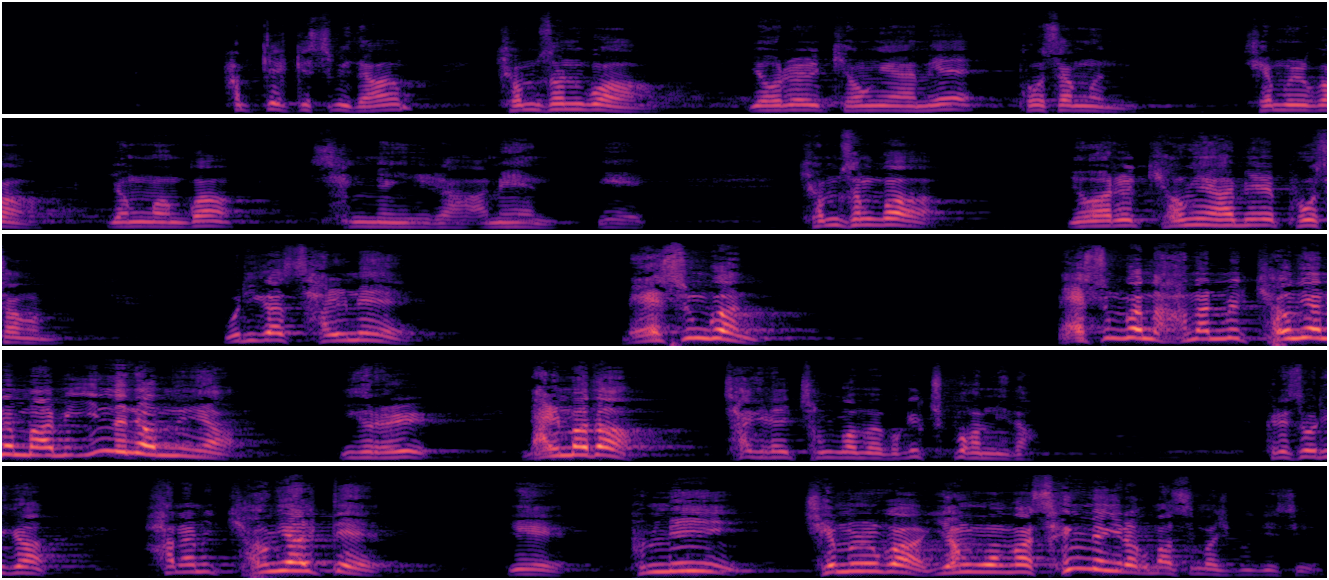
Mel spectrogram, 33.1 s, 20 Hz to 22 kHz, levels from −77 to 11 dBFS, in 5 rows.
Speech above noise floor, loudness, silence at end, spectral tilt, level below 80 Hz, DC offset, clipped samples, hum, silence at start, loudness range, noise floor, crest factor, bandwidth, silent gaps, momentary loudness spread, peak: 61 dB; -24 LUFS; 0.1 s; -3.5 dB/octave; -64 dBFS; under 0.1%; under 0.1%; none; 1.15 s; 11 LU; -86 dBFS; 26 dB; 16 kHz; none; 20 LU; 0 dBFS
